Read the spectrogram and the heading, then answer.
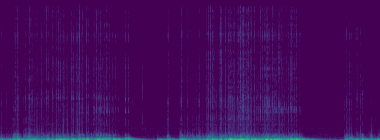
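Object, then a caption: Metal wire-mesh microphone grille. Short fingernails and fingertips of both hands scratch the rounded black metal wire-mesh grille of a hollow desktop condenser microphone. The result is a deep, muffled, rumbling scratch with rapid irregular strokes, heard in three bursts separated by brief drops to near silence.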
